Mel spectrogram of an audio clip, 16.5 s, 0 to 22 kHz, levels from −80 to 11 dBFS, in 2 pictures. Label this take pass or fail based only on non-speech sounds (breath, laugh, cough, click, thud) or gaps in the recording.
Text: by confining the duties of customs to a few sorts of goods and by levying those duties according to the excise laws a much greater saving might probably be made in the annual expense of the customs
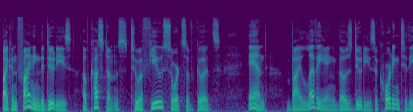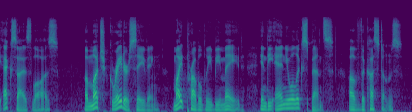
pass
